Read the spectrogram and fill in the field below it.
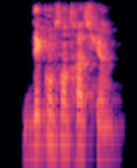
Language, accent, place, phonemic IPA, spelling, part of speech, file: French, France, Lyon, /de.kɔ̃.sɑ̃.tʁa.sjɔ̃/, déconcentration, noun, LL-Q150 (fra)-déconcentration.wav
- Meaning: 1. deconcentration 2. decentralization, devolution 3. loss of concentration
